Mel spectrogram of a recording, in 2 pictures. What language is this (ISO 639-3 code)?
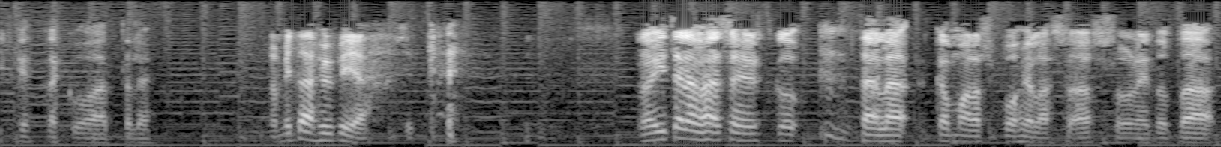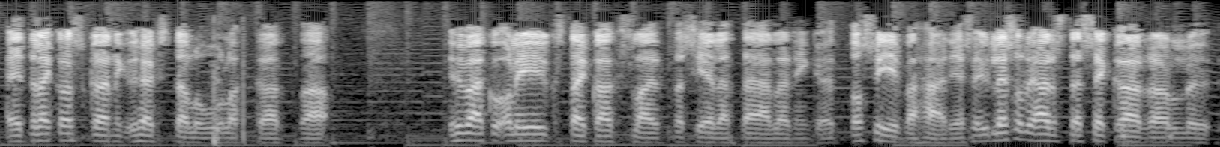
fin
